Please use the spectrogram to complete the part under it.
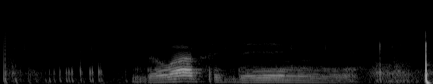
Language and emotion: Russian, sad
